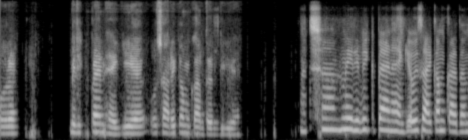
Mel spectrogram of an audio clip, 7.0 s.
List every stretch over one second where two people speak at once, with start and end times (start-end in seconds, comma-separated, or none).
none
